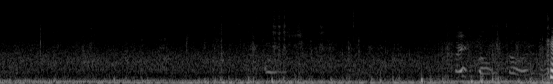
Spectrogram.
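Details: Green Thoroughbred mares, recently retired from racing, schooling over jumps at an off-property jump school on about their fifth time jumping; a steady run of soft, rapid hoof thuds, with people talking throughout and a brief voice rising at the end.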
